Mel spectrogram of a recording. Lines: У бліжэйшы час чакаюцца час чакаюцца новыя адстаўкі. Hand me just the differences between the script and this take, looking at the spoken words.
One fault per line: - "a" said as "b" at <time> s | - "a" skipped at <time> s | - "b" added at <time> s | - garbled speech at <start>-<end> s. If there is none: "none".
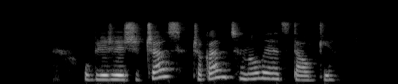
- "час чакаюцца" skipped at 2.4 s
